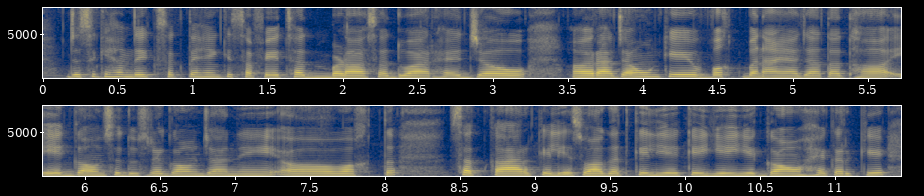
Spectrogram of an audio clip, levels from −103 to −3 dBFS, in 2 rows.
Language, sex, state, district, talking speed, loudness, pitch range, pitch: Hindi, female, Bihar, Sitamarhi, 215 wpm, -24 LUFS, 210-230 Hz, 220 Hz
